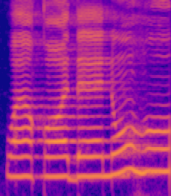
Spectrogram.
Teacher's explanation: ada huruf qalqalah yaitu huruf dal yang sukunnya ini sukun asli dan ada di tengah bacaan. Maka cara bacanya dipantulkan dengan pantulan yang kecil. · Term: qalqalah sughra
